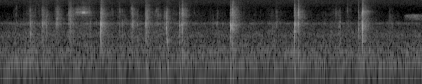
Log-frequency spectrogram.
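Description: Deck of tarot cards shuffled by hand: a string of irregular soft clicks and slaps as the cards riffle and knock together, with four sharper snaps among them.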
